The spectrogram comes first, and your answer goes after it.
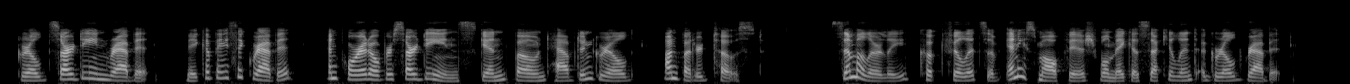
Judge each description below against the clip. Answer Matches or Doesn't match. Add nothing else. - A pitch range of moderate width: Doesn't match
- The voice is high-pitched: Matches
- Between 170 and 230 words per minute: Doesn't match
